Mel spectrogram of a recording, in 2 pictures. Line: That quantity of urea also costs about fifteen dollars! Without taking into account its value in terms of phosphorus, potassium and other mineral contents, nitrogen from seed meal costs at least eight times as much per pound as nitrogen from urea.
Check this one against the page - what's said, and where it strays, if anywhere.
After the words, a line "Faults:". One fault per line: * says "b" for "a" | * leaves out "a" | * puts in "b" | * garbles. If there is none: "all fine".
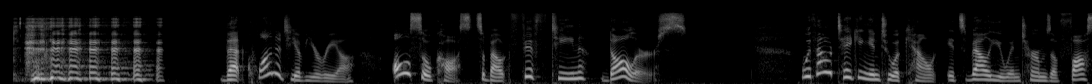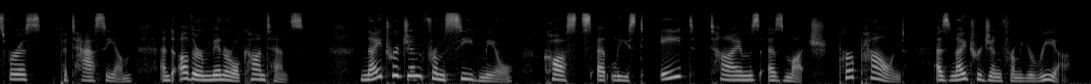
That quantity of urea also costs about fifteen dollars! Without taking into account its value in terms of phosphorus, potassium and other mineral contents, nitrogen from seed meal costs at least eight times as much per pound as nitrogen from urea.
Faults:
all fine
